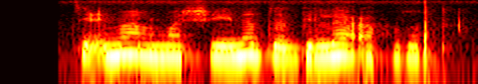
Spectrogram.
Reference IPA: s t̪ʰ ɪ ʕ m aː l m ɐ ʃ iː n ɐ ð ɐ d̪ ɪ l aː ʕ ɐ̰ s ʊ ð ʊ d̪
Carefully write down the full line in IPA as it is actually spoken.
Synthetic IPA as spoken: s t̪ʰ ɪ ʕ m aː l m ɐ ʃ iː n ɐ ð ɐ d̪ ɪ l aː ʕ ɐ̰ f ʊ ð ʊ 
